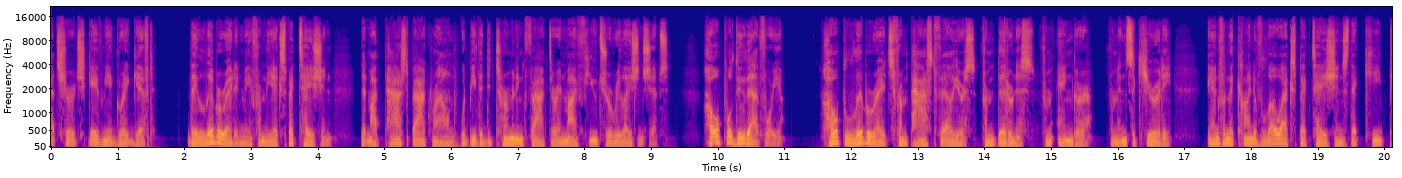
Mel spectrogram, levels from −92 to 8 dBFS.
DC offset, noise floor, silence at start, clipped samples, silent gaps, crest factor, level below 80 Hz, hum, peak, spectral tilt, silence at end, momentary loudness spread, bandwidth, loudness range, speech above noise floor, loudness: under 0.1%; -74 dBFS; 0 s; under 0.1%; none; 20 dB; -42 dBFS; none; -2 dBFS; -5 dB/octave; 0 s; 11 LU; 16.5 kHz; 3 LU; 52 dB; -22 LUFS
